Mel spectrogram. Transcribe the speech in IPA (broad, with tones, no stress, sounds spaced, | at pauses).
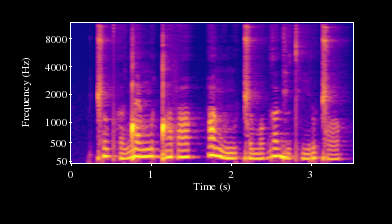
ǁ ʊ˥ pʰ ʌ˩ ŋ͡ǃ æ˥ ŋʷ i˥ ɡ͡ǃ ɑ˥ f ɑ˥ | ɑ˥ ŋʷ ɪ˩ ŋ u˩ ǁ ʊ˩ m ɔ˩ ɡ ʌ˥ ɡ i˩ tʰ i˩ ɾ u˥ ǁ ɔ˩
